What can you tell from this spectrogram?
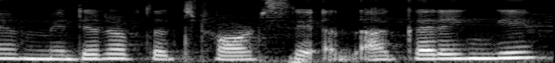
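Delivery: ordinary talk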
